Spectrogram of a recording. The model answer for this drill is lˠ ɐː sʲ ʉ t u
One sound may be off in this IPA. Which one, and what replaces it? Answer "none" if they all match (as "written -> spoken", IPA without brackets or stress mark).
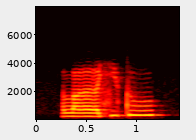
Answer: ʉ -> u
